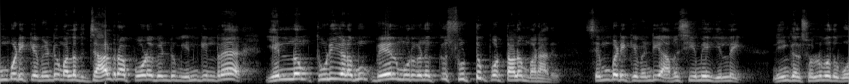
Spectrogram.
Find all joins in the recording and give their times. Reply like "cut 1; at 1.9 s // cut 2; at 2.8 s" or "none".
none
